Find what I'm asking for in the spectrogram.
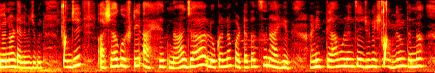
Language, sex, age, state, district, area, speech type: Marathi, female, 18-30, Maharashtra, Thane, urban, spontaneous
